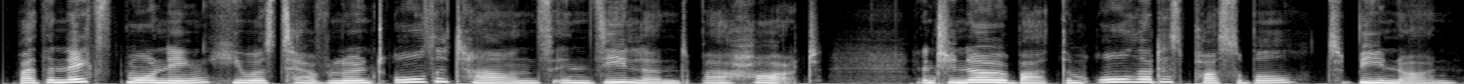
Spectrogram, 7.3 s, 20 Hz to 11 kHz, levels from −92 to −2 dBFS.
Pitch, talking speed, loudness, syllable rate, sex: 270 Hz, 230 wpm, -17 LUFS, 5.1 syllables/s, female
